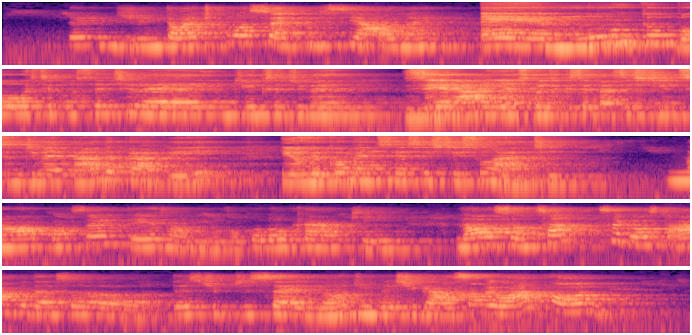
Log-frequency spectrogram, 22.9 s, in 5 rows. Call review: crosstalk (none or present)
none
